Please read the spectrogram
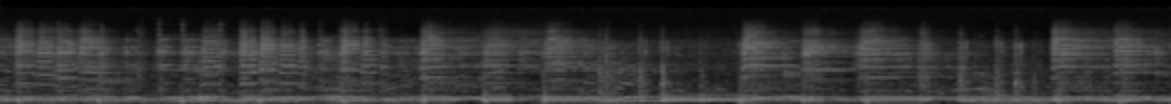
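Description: A live band plays an upbeat number through PA speakers. A saxophone plays a lead of quick repeated notes over electric and acoustic guitars and a steady bass line.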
